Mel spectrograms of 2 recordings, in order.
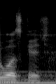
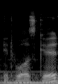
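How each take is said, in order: First: The voice falls at the end like a statement. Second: The voice rises at the end like a question. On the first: It states that the film was good. The speaker calls it wrong. "That sounded like a statement" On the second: It asks whether the film was good. The speaker calls it right. "It was a question"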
